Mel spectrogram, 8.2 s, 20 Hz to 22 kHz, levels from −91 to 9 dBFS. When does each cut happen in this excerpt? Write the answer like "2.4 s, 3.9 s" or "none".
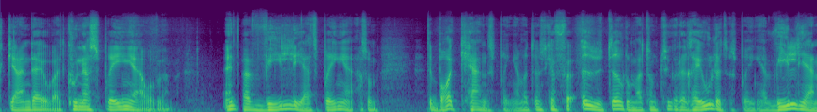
2.4 s, 3.6 s, 4.3 s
